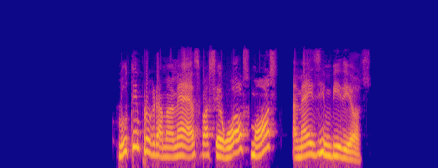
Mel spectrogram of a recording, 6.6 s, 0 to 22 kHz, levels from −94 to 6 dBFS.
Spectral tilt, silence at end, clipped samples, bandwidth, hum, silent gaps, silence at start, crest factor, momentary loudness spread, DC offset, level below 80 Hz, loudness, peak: -8 dB/octave; 1.15 s; under 0.1%; 7.4 kHz; none; 4.33-4.37 s; 1.75 s; 12 dB; 6 LU; under 0.1%; -56 dBFS; -12 LUFS; -2 dBFS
